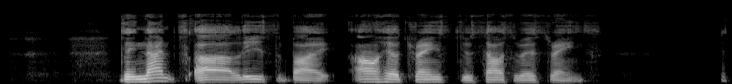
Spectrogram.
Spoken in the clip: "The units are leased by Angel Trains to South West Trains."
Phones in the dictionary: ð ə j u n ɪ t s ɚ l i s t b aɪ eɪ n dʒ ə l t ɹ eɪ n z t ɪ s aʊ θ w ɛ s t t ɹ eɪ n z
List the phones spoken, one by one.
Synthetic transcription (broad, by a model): ð ə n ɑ ɪ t s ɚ l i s b aɪ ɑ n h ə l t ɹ eɪ n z t ɪ s aʊ θ w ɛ s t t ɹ eɪ n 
